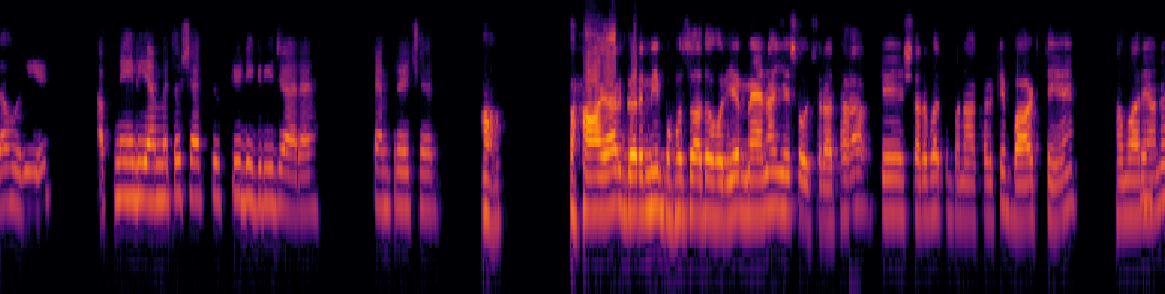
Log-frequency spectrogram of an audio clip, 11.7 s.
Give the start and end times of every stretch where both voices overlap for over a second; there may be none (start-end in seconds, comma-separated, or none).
none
